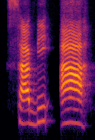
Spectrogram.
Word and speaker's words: sabiá: Eu estou dando a tônica na última sílaba, sabiá.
